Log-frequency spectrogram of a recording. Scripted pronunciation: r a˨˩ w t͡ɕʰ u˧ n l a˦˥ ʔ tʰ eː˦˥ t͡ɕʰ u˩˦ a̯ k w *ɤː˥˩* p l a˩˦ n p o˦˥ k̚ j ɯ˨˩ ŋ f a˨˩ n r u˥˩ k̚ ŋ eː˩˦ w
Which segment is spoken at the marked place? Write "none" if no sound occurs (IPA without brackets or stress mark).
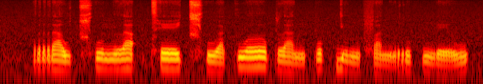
ɤː˥˩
